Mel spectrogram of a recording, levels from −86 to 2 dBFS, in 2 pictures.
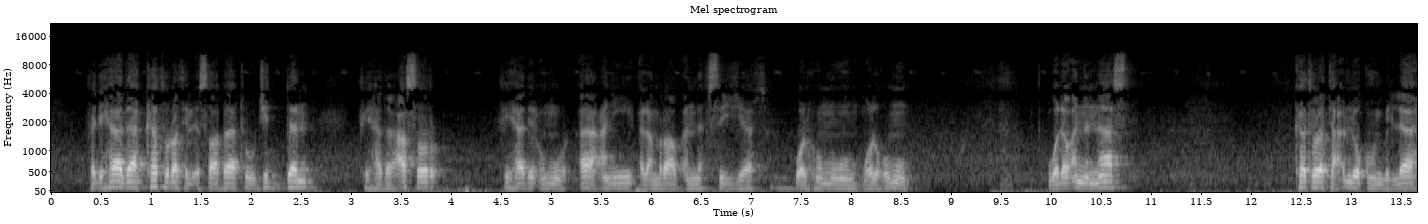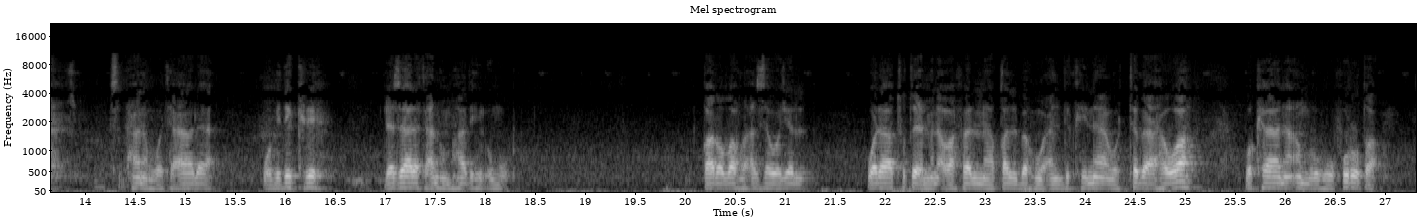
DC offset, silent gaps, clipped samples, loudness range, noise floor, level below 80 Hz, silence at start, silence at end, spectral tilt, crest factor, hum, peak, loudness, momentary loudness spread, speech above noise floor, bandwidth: under 0.1%; none; under 0.1%; 5 LU; -55 dBFS; -56 dBFS; 0.4 s; 0.3 s; -6.5 dB/octave; 20 dB; none; -8 dBFS; -27 LUFS; 14 LU; 29 dB; 10.5 kHz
